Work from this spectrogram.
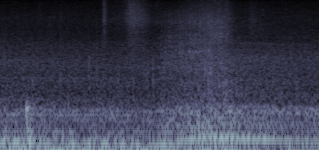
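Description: Truck engine in American Truck Simulator rumbling steadily on a scenic drive near Mono Lake, a deep continuous drone that swells slightly halfway through, with no talk over it.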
